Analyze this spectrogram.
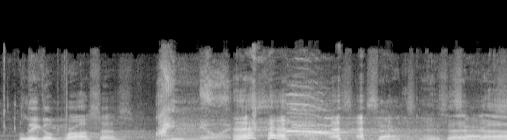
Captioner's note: laughter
